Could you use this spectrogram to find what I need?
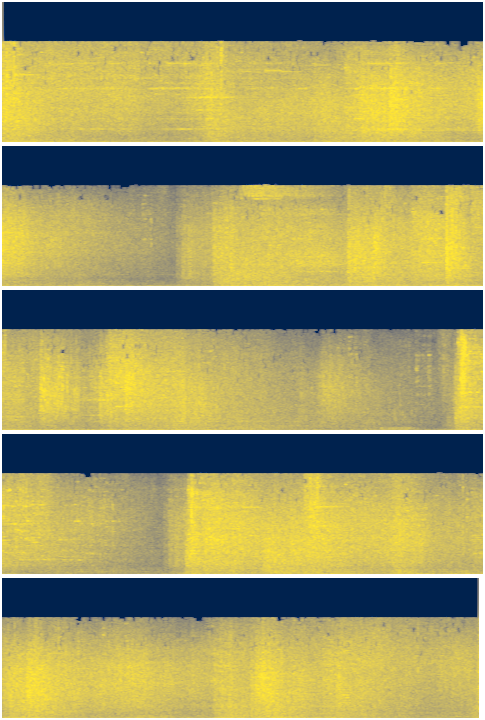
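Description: Water splashes as a huge beast thrashes.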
